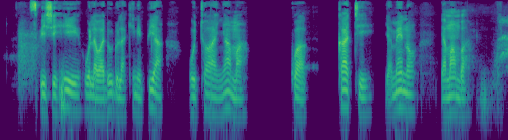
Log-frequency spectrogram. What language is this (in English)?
Swahili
